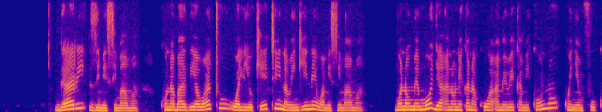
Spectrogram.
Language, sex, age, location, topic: Swahili, female, 25-35, Kisii, finance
